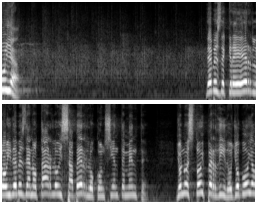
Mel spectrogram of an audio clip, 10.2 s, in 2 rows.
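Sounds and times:
crowd applause: 0:00.0 - 0:05.1
speech: 0:00.2 - 0:00.4, 0:04.1 - 0:10.1.

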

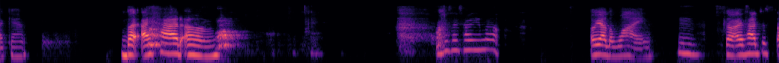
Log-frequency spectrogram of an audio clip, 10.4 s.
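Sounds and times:
speech: 0:00.0 - 0:00.5, 0:01.6 - 0:03.2, 0:05.8 - 0:06.8, 0:07.9 - 0:10.3
dog barking at someone at the door: 0:02.0 - 0:02.3, 0:02.9 - 0:03.4
dog yipping: 0:02.9 - 0:03.3.

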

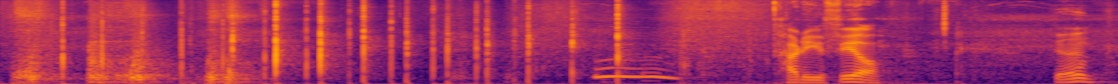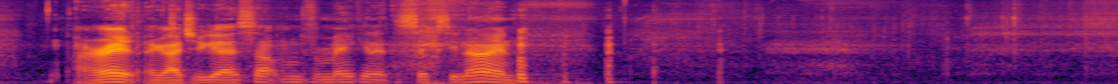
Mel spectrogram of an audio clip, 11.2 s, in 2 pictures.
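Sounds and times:
few people clapping: 0:00.3 - 0:03.4
speech: 0:03.9 - 0:04.5, 0:05.3 - 0:08.4.

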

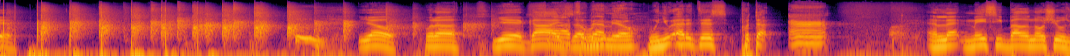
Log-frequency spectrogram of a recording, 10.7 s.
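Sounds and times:
small group clapping: 0:00.0 - 0:05.7
speech: 0:03.6 - 0:08.3, 0:09.3 - 0:10.7.

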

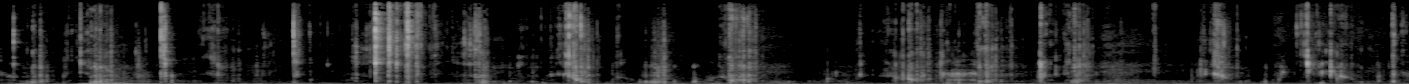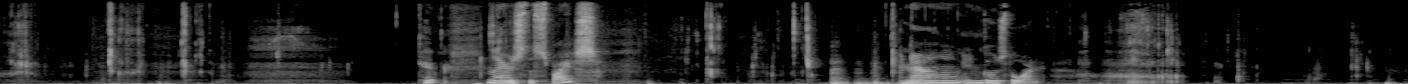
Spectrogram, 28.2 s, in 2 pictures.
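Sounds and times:
chewing crunchy chips: 0:00.0 - 0:17.7, 0:20.9 - 0:22.4, 0:24.6 - 0:27.9
speech: 0:18.3 - 0:20.2, 0:23.1 - 0:24.6.

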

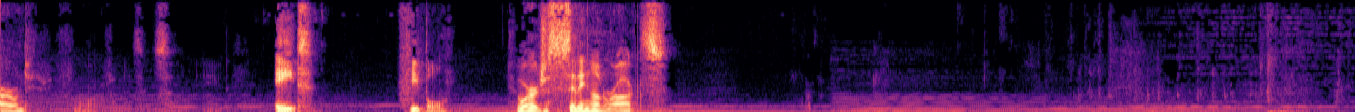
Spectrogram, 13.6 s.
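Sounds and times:
speech: 0:00.0 - 0:00.9, 0:02.8 - 0:03.2, 0:04.1 - 0:04.5, 0:05.2 - 0:06.7
fast typing on a computer keyboard: 0:10.6 - 0:13.5.

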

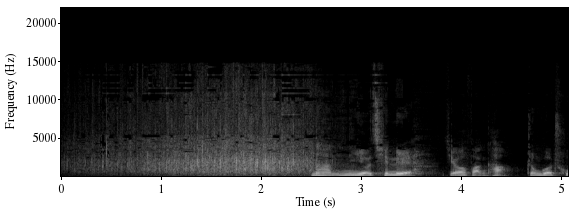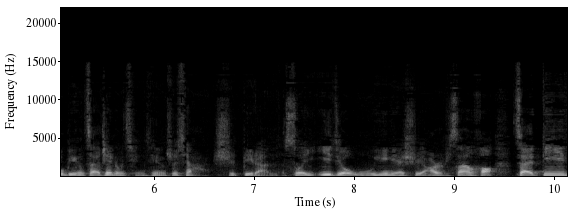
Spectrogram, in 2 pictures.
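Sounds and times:
applause: 0:00.0 - 0:02.8
speech: 0:02.5 - 0:10.1.

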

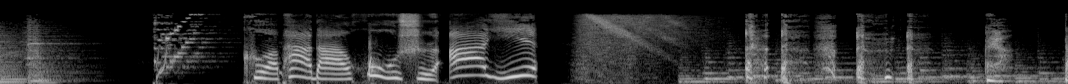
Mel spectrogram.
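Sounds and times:
speech: 0:02.5 - 0:06.1
child coughing: 0:07.4 - 0:09.3.

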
